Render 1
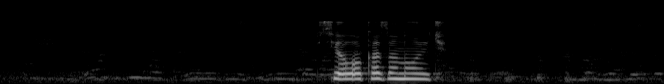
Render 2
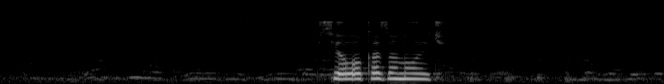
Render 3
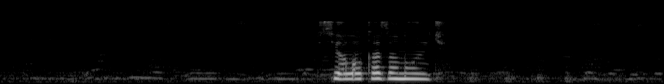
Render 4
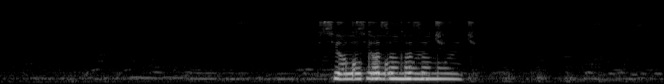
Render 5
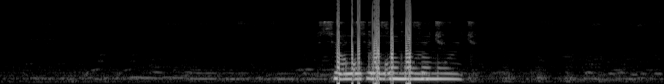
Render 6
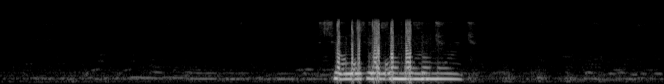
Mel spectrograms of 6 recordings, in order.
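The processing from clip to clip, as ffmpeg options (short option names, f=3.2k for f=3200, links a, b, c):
-af "equalizer=f=2.1k:w=2.1:g=-14.5"
-af "aecho=1:1:7.4:0.74"
-af "aecho=1:1:324:0.596"
-af "aeval=exprs='(mod(5.62*val(0)+1,2)-1)/5.62':c=same,volume=2dB"
-ar 16000 -c:a libspeex -b:a 17k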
